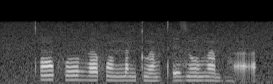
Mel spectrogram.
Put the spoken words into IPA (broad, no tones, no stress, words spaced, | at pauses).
tʼɔ̃ fo ɦɐfɔ̃ ŋaŋtʷãvtʼe zõvã bʱa̰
